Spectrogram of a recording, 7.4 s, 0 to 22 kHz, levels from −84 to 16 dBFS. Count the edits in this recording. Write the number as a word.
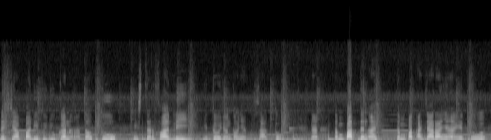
one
